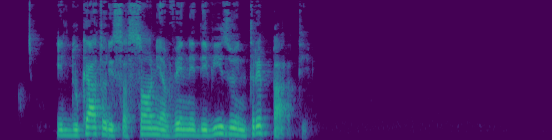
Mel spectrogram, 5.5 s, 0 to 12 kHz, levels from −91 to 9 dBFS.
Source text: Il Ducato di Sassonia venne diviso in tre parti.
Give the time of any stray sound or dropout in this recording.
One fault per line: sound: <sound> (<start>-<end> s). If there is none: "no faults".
no faults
